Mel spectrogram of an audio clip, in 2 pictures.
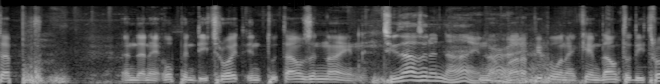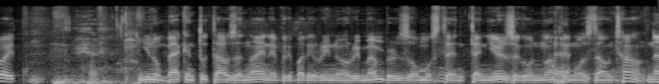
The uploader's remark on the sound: We broadcast live at La Casa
